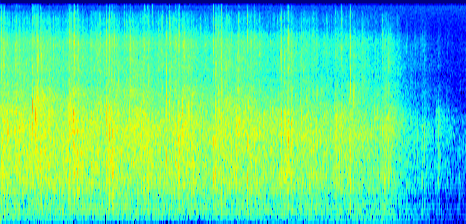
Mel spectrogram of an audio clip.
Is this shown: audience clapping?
yes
